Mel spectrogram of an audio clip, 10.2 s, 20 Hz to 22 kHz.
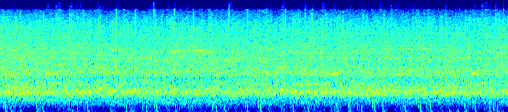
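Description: A wrestling arena crowd in the video game WWE 2K16 roars as a constant, dense wash of cheering noise that holds at the same level throughout.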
